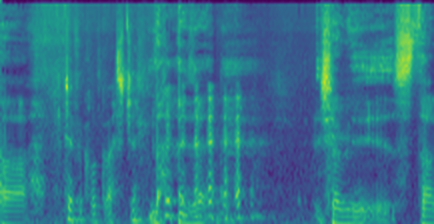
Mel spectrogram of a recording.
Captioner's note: laughing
